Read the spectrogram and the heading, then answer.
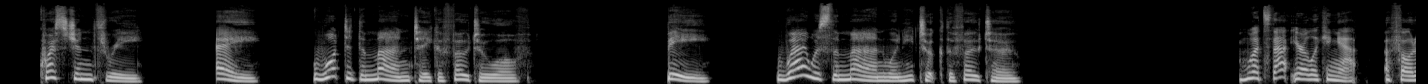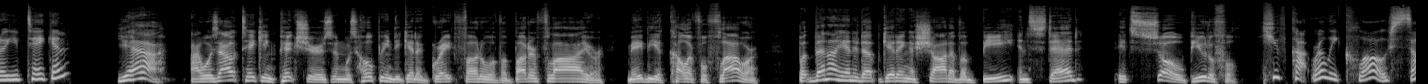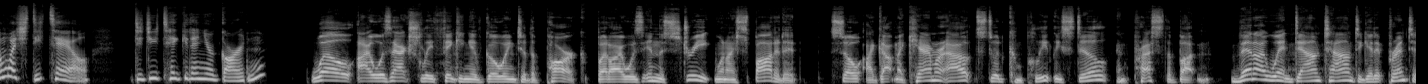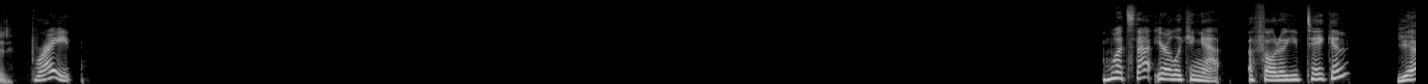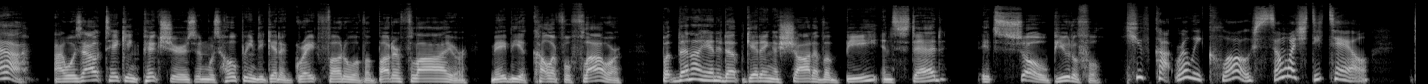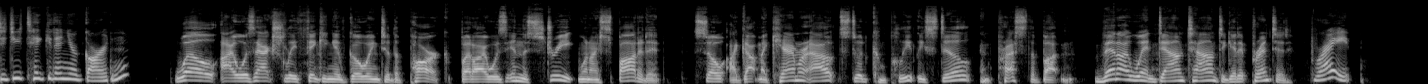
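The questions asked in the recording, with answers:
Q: What did the man take a photo of?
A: a bee

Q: Where was the man when he took the photo?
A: in the street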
